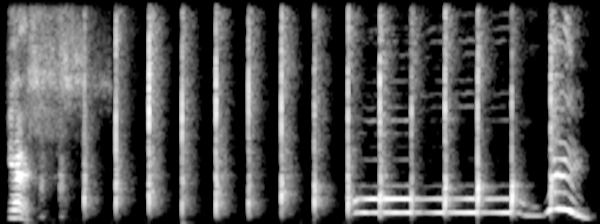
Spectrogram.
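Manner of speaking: high, loud whooping celebration; mock victory cheer. Him celebrating online that the fight fell through, loud whoop. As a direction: whoop it up like you just won.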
